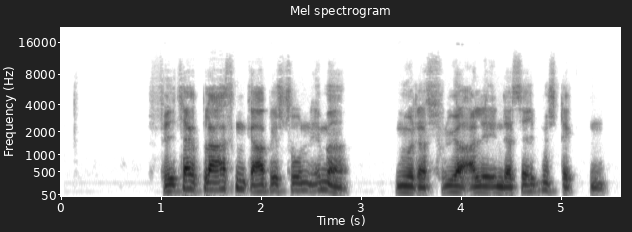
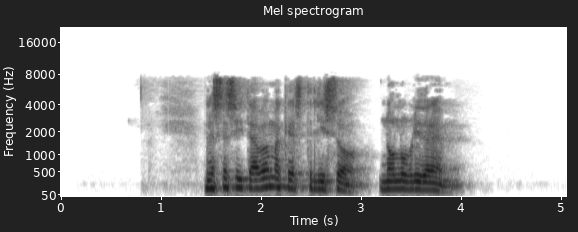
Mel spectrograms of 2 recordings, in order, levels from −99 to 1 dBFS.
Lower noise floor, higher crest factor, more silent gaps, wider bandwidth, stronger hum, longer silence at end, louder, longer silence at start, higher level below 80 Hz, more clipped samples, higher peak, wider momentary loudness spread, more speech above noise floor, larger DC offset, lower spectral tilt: about the same, -88 dBFS vs -87 dBFS; about the same, 18 dB vs 16 dB; neither; first, 10.5 kHz vs 8.2 kHz; neither; second, 0.15 s vs 1.05 s; second, -21 LUFS vs -15 LUFS; second, 1 s vs 1.45 s; second, -62 dBFS vs -52 dBFS; neither; about the same, -2 dBFS vs -2 dBFS; first, 11 LU vs 7 LU; second, 68 dB vs 72 dB; neither; first, -7.5 dB/octave vs -4.5 dB/octave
